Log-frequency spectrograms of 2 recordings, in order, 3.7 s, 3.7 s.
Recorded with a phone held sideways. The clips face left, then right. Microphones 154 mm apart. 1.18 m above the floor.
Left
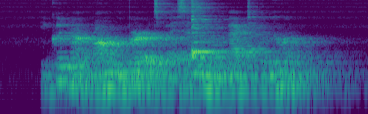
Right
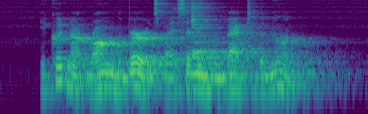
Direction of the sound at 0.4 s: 85° right.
